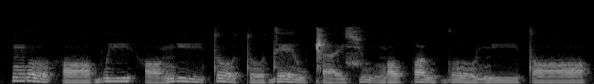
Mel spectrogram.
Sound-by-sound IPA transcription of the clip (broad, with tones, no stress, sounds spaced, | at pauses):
ŋ oː˥˩ h ɒː˩ b w iː˦ h ɒː˩ ŋ iː˥˩ t o˥˩ t o˩ d eː˥˩ w ǁ æ˩ ɪ̯ ɕ u˥˩ ŋ ɒ˦ w q uː˥˩ ɡ oː˥˩ ɲ iː˦ t ɒː˦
